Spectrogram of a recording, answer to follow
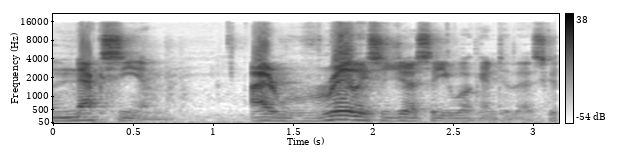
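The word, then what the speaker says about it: NXIVM: ] crazy so far-fetched there's this thing called nexium i really suggest that you look into this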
